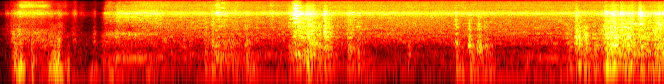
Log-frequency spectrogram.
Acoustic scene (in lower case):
kitchen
